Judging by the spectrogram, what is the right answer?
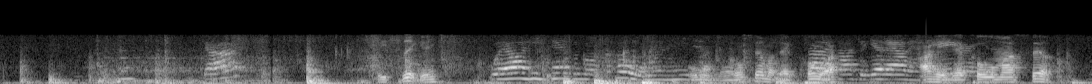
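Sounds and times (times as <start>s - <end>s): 
chair being dragged and pulled up across the floor: 0.6s - 5.6s, 6.5s - 9.7s
speech: 3.8s - 10.9s.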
